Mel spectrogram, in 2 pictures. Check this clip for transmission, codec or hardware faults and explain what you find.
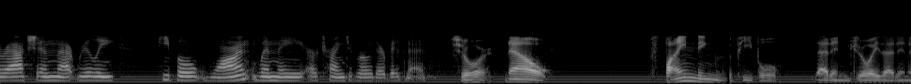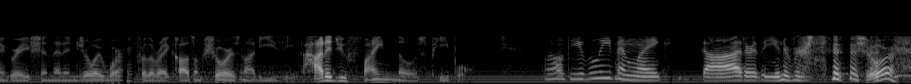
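Two faults stand out in this speech, carried over G.711 mu-law telephone coding: a constant mains hum and three bursts of packet loss.

Mains hum runs throughout at 60 Hz. A ground loop or nearby transformer leaks the power line into the signal, producing a steady low drone. It is strong here, roughly 10 dB below the speech, so it sits clearly under every phrase.

Packet loss with pitch repetition occurs at 7.23 to 7.30 s (70 ms lost), at 10.19 to 10.45 s (200 ms lost, scattered over 260 ms, longest run 80 ms), and at 15.79 to 15.83 s (40 ms). The receiver repeats the last pitch period to fill the gaps, and the pattern fits 10 ms packets. This creates a brief buzzy hold, fading toward silence in the longer gaps.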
